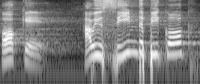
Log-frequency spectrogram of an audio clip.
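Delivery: ordinary talk, nothing marked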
